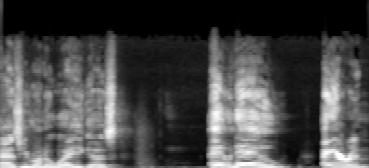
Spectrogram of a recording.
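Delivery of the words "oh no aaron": lousy put-on Maryland accent, pitched way up high. Speaker retells a man calling after Aaron as he runs away, bad Maryland accent. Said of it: "the shittiest Maryland accent you have ever heard".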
